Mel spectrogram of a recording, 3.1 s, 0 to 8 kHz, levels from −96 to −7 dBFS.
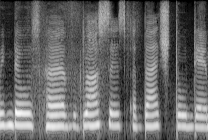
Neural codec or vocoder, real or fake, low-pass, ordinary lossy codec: codec, 16 kHz, 0.5 kbps, X-Codec, HuBERT features, trained on general audio; fake; none; none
